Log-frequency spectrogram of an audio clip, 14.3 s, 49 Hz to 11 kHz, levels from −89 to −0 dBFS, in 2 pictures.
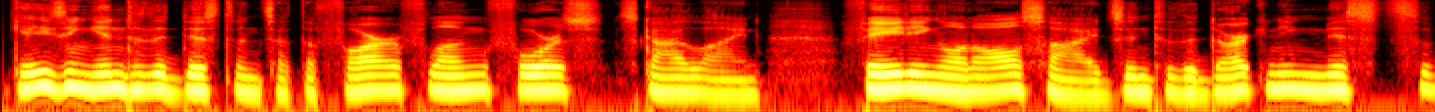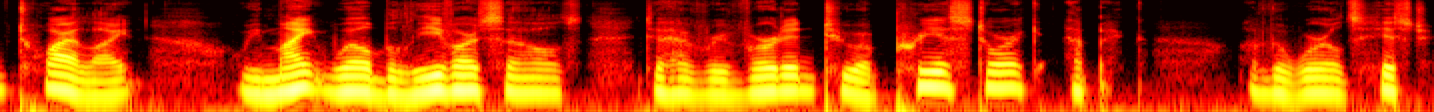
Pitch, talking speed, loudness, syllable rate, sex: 135 Hz, 150 wpm, -17 LUFS, 4.9 syllables/s, male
